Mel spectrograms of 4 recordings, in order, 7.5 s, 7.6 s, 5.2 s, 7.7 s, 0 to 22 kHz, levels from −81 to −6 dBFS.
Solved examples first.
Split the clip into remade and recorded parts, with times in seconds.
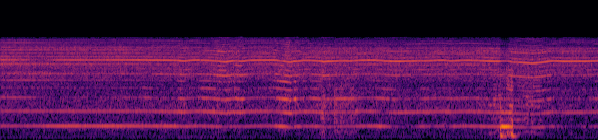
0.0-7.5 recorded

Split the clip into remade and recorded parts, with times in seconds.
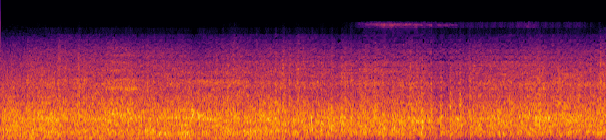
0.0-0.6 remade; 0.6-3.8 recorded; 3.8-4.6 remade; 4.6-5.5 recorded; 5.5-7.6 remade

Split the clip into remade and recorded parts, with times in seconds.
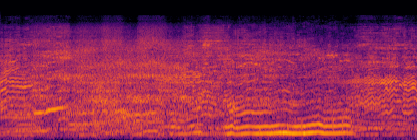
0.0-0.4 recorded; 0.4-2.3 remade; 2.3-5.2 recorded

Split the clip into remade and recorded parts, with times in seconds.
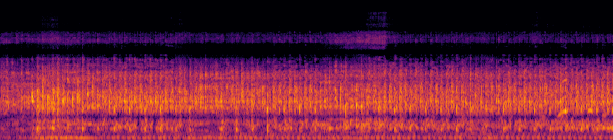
0.0-1.3 remade; 1.3-2.2 recorded; 2.2-3.4 remade; 3.4-4.0 recorded; 4.0-4.6 remade; 4.6-5.8 recorded; 5.8-6.2 remade; 6.2-7.7 recorded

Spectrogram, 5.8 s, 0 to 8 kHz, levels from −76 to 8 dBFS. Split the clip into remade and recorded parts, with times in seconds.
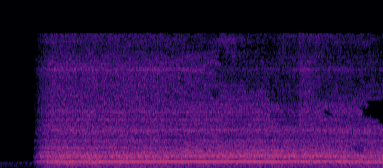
0.0-1.5 remade; 1.5-4.2 recorded; 4.2-5.8 remade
